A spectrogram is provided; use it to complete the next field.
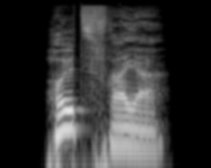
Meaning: inflection of holzfrei: 1. strong/mixed nominative masculine singular 2. strong genitive/dative feminine singular 3. strong genitive plural
- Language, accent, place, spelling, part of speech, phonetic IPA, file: German, Germany, Berlin, holzfreier, adjective, [ˈhɔlt͡sˌfʁaɪ̯ɐ], De-holzfreier.ogg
